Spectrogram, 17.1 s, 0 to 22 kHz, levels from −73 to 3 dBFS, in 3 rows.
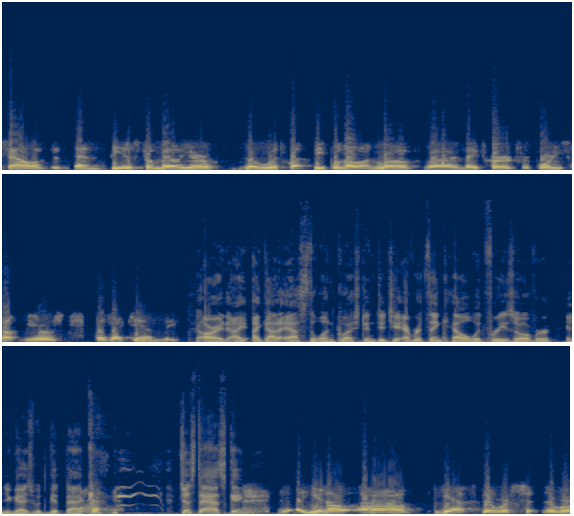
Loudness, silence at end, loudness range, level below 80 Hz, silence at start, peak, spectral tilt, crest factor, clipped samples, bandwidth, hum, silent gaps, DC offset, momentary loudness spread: -20 LUFS; 0 s; 5 LU; -50 dBFS; 0.05 s; -10 dBFS; -6 dB/octave; 10 dB; under 0.1%; 16 kHz; none; none; under 0.1%; 8 LU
